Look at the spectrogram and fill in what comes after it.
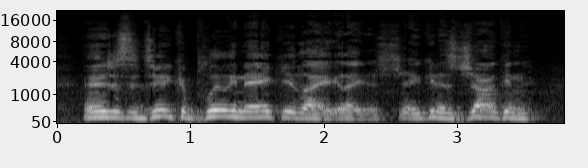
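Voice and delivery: ordinary talk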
